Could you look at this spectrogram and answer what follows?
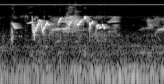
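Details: Vigorous isian song of an Olive-backed tailorbird: a short burst of rapid, high, zigzagging chirps and twitters lasting about a second and a half, then a quieter thin note trailing off.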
